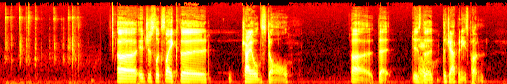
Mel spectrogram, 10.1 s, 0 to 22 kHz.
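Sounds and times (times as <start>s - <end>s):
typing on a computer keyboard: 0.0s - 1.7s
speech: 2.3s - 5.9s, 7.0s - 9.8s.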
